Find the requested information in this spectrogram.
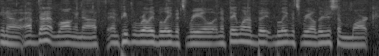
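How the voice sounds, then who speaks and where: Noticeable background noise sits behind a man speaking at a medium pitch. His delivery is monotone and flat, fairly quick, with hardly any pauses. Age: 30s. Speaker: gaming YouTuber. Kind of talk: casual chat. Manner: soft-spoken; calm.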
